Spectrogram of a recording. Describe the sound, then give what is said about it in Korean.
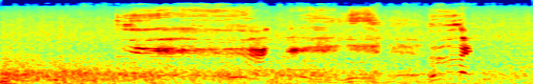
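Storm effect for a sailing ship at sea, with strong wind and rising water: a steady broad roar with high whistling gusts that come and go. A voice sounds over it. “바람은 더욱 거세졌고 물은 더 차오르기 시작했어요.”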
